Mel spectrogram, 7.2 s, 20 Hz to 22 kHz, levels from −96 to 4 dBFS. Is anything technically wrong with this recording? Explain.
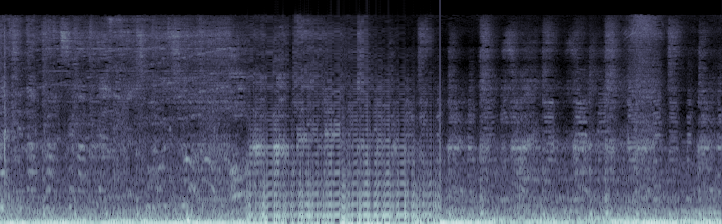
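Yes. From 2.47 to 4.41 s there is robotic sound from repeated short buffers: a rigid 188 Hz buzz, likely from about 5.3 ms chunks replayed while most of the real audio is skipped. Unlike dropouts, the sound never goes silent.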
